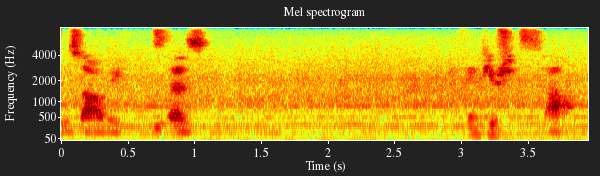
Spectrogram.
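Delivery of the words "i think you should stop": soft command. Acted. GM voices siren command.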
